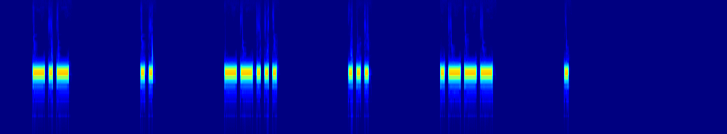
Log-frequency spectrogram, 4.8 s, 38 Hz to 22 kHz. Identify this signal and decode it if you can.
Morse code, heard as a keyed tone, about 44 wpm, spaced as for 15 wpm, 700 Hz. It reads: KI7SJE
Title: USA Call Signs - 6x Character Spacing - 45wpm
